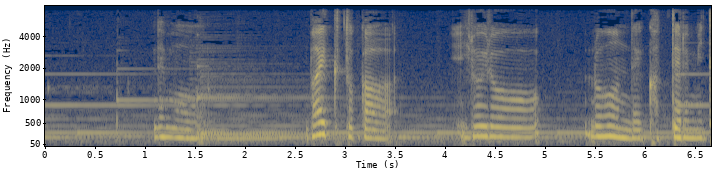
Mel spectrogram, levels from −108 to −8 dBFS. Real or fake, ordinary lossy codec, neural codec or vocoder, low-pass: real; none; none; 7.2 kHz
